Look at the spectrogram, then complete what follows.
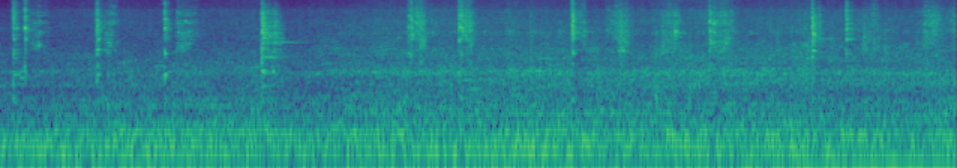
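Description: Metal spatulas clinking and scraping against large woks as fried rice is stirred and tossed, in irregular strokes two or three a second, over a steady low rumble.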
